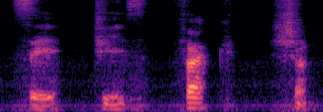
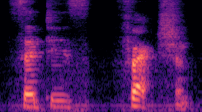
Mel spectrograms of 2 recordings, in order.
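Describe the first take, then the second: First: "satisfaction" slow, low and softer, in four separated parts; split into syllables. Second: Said in the usual way. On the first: Shown as a demonstration. Teacher counting four syllables, "satisfaction" slowly split with pauses. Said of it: "চারটা পাওয়া গেছে". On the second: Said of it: "আমরা সেটা বলবো polysyllable".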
